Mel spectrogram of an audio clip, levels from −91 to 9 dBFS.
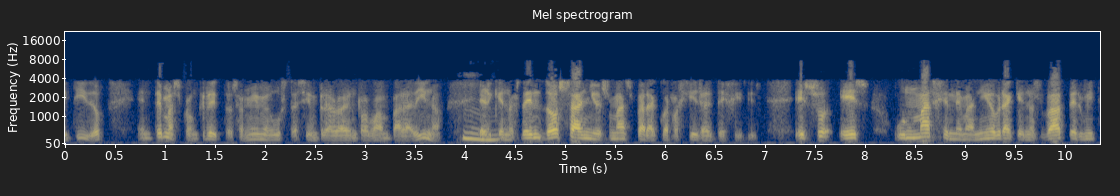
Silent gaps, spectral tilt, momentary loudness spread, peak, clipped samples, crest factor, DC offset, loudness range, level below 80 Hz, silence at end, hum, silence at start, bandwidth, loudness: none; -5.5 dB/octave; 13 LU; -2 dBFS; under 0.1%; 18 dB; under 0.1%; 5 LU; -62 dBFS; 0.05 s; none; 0 s; 8 kHz; -20 LUFS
